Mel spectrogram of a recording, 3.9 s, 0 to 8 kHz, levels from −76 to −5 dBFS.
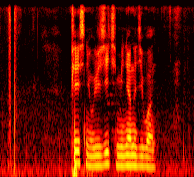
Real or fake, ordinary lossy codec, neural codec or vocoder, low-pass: real; none; none; 7.2 kHz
